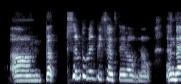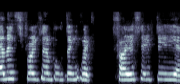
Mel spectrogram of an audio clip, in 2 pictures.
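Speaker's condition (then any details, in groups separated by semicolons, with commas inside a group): Spastic quadriplegic cerebral palsy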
